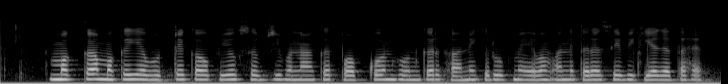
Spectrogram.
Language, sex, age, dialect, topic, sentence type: Hindi, female, 18-24, Kanauji Braj Bhasha, agriculture, statement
